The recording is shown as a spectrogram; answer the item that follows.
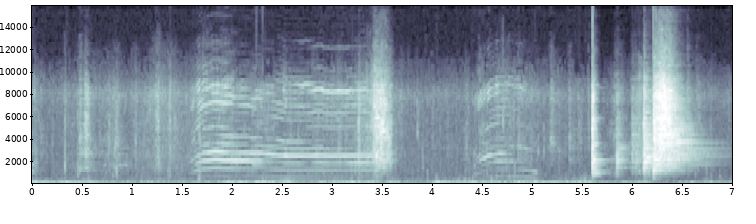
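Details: Rain-drenched stray kittens crying as a typhoon nears; a long, level, strongly harmonic wail lasting nearly two seconds, then a shorter falling meow and a brief cry, with constant heavy rain and low rumbling underneath.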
